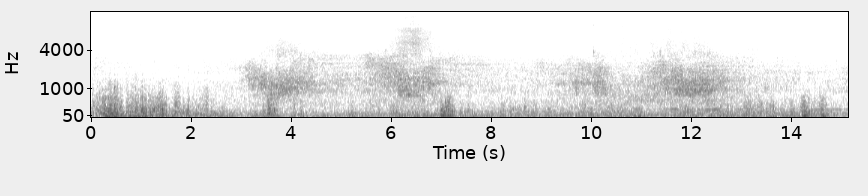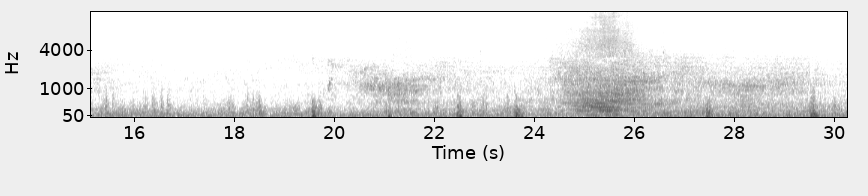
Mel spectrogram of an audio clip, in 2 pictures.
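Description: Cars passing one after another on the road beside a cycle path, each swelling and fading over a couple of seconds, over a steady rumble of wind on the microphone from riding. Near the end a larger vehicle passes, louder and with a low engine note, and there are occasional sharp thumps throughout.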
